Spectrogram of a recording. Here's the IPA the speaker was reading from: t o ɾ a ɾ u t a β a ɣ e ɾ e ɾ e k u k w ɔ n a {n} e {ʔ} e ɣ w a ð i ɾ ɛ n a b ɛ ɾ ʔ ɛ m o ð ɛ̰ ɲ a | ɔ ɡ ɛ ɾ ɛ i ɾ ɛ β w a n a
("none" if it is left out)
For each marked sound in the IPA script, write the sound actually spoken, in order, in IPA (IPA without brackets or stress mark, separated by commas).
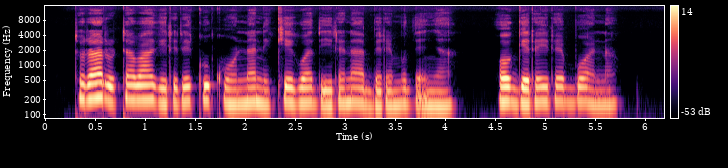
n, k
